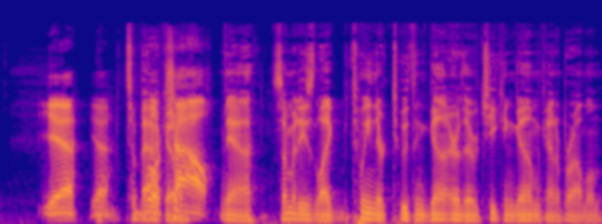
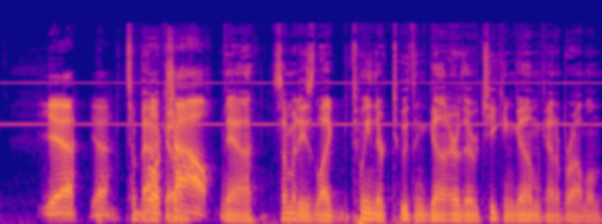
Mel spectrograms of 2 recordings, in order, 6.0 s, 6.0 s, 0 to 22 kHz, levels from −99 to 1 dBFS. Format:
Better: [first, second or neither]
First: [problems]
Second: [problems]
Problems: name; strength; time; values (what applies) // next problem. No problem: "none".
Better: first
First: none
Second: high-pitched whine; faint; throughout; 2 kHz, 25 dB below the speech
